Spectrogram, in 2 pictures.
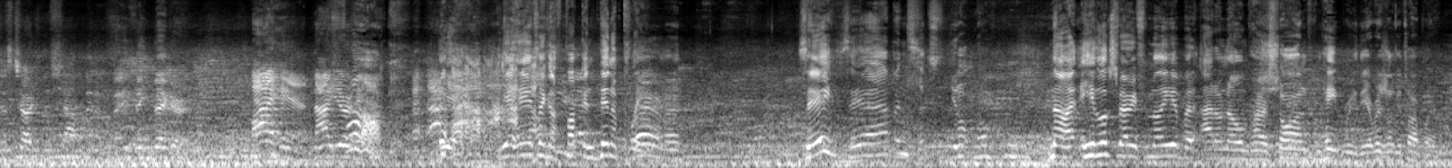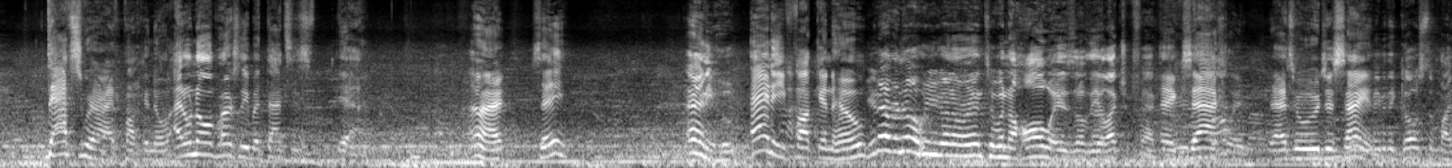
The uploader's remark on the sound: Live from This Is Hardcore 2018. In a very loud and chaotic backstage area at This Is Hardcore 2018. With a little side conversation.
